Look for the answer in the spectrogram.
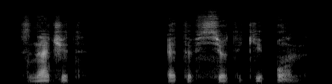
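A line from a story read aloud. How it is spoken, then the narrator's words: Quiet, lifeless, certain. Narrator (Russian): уверенно произнесла она тихим, безжизненным голосом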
